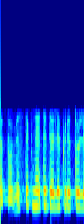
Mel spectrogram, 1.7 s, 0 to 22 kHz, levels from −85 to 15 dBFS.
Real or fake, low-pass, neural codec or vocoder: real; 3.6 kHz; none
